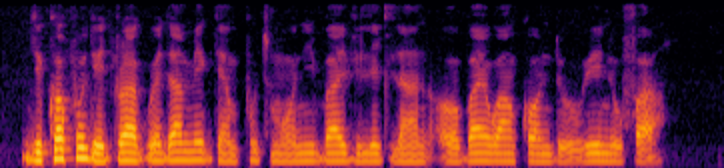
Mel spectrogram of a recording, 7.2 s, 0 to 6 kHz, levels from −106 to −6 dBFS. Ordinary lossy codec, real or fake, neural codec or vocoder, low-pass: none; real; none; 5.4 kHz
